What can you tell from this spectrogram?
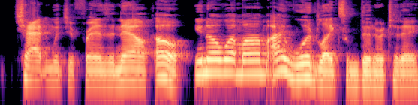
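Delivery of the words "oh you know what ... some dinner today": formal, proper, well-mannered polite register. Explaining code switching, showing how you talk once your parents walk in: proper polite voice. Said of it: "What you just heard me do was a version of code switching".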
